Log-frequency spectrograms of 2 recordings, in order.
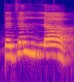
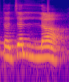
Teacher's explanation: जो अलिफ आ रहा है यह मद्दा है त जल्ला यहां लाम को बारीक करके पढ़ेंगे और लाम के ऊपर तद है इसलिए इसको दो बार पढ़ेंगे और सख्ती के साथ पढ़ेंगे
